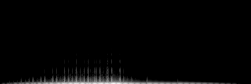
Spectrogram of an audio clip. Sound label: Sound of a lion’s roar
